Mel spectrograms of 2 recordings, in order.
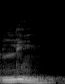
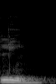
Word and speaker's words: ln: often write this as lin e or lin y equals x th this is pronounced as lin ln is pronounced as lean okay so the lindy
